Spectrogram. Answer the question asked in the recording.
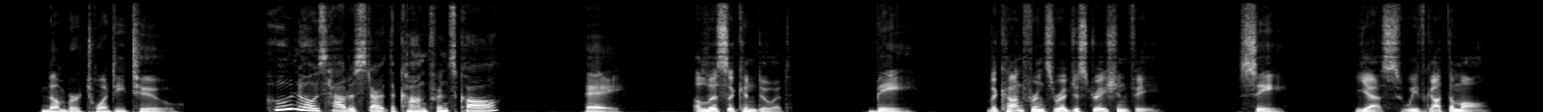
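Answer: A: Alyssa can do it.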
